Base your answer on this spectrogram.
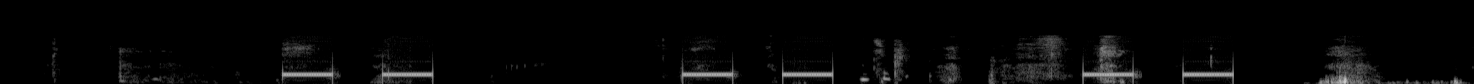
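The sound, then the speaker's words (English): Telephone keypad tones pressed while navigating the automated phone menu of a radiology office: six steady, identical beeps in three evenly spaced pairs, with faint murmured sounds and soft noises between them. “For the medical records team, press 5. For the insurance team, press 6. All other callers, press 8 to be connected to the next available associate.”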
